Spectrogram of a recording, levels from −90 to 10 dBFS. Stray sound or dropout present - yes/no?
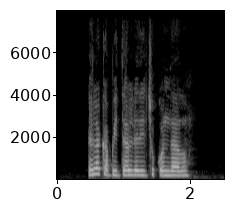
no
